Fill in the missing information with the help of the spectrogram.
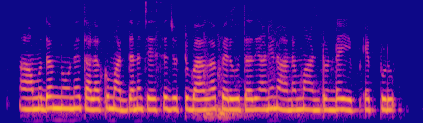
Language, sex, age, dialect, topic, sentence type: Telugu, female, 18-24, Telangana, agriculture, statement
